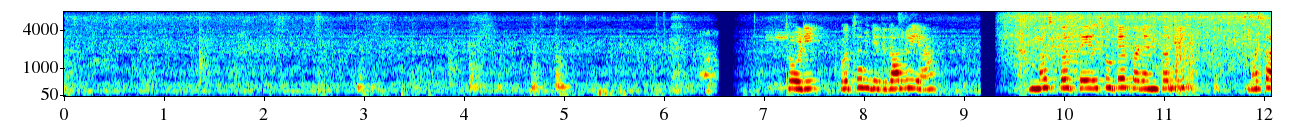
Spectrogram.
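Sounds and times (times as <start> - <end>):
wooden spatula knocking and scraping: 2.5 - 5.6
paste sizzling in oil: 9.3 - 12.0.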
